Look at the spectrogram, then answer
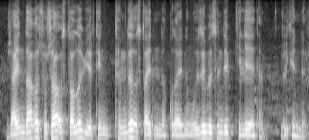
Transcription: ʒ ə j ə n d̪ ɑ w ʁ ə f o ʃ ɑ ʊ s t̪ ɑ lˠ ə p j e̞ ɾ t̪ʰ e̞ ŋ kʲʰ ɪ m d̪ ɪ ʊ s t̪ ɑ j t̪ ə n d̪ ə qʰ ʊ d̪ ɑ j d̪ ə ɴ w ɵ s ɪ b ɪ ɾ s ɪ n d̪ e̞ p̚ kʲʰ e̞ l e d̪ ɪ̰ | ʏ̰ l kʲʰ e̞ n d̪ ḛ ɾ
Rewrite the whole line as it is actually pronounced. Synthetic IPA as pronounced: ʒ ɑ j ə n d̪ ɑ ʁ ə ʃ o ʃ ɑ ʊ s t̪ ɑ lˠ ə p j e̞ ɾ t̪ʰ e̞ ŋ kʲʰ ɪ m d̪ ɪ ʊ s t̪ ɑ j t̪ ə n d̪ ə qʰ ʊ d̪ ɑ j d̪ ə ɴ w ɵ z ɪ b ɪ l s ɪ n d̪ e̞ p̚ kʲʰ e̞ l e d̪ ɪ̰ | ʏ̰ l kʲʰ e̞ n d̪ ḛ ɾ

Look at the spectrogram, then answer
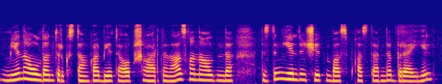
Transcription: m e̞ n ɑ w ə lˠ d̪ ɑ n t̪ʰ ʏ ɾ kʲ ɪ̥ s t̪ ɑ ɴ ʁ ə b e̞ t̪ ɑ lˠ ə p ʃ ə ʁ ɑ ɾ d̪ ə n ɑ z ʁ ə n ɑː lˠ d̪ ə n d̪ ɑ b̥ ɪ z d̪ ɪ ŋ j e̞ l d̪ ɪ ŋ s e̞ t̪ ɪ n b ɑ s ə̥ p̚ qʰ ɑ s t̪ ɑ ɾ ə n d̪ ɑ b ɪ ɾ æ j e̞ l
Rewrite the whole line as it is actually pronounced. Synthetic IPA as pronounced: m e̞ n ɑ w ə lˠ d̪ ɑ n t̪ʰ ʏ ɾ kʲ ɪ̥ s t̪ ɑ ɴ ʁ ɑ b e̞ t̪ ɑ lˠ ə p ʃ ə ʁ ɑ ɾ d̪ ə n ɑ z ʁ ɑ n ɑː lˠ d̪ ə n d̪ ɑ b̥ ɪ z d̪ ɪ ŋ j e̞ l d̪ ɪ ŋ ʃ e̞ t̪ ɪ n b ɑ s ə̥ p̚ qʰ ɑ s t̪ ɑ ɾ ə n d̪ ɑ b ɪ ɾ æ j e̞ l

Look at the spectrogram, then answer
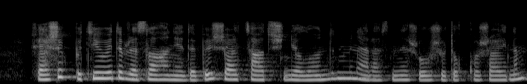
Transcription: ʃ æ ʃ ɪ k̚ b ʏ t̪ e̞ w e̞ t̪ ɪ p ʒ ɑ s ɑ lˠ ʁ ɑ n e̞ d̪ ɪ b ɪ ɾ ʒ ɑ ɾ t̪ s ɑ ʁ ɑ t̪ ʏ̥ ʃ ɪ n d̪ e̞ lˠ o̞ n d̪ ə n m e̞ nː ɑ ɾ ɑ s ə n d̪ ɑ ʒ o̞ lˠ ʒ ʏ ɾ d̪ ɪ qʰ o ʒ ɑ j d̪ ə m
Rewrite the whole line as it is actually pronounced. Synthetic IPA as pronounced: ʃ æ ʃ ɪ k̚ b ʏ t̪ e̞ w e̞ t̪ ɪ p ʒ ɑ s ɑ lˠ ʁ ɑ n e̞ d̪ ɪ b ɪ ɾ ʒ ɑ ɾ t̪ s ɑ ʁ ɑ t̪ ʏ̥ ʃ ɪ n d̪ e̞ lˠ o̞ n d̪ ə n m e̞ n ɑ ɾ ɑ s ə n d̪ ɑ ʒ o̞ lˠ ʒ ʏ ɾ d̪ ɪ qʰ o ʒ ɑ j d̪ ə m

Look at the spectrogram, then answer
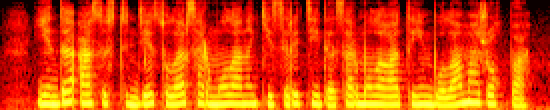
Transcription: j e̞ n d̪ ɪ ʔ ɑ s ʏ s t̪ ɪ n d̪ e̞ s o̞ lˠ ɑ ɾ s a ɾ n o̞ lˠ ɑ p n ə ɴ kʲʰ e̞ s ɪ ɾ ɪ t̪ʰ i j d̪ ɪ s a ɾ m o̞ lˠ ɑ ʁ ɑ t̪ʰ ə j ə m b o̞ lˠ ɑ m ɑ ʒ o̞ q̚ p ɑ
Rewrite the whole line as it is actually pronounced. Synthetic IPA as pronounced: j e̞ n d̪ ɪ ʔ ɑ s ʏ s t̪ ɪ n d̪ e̞ s o̞ lˠ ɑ ɾ s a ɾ m o̞ lˠ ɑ n ə ɴ kʲʰ e̞ s ɪ ɾ ɪ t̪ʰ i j d̪ ɪ s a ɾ m o̞ lˠ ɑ ʁ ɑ t̪ʰ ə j ə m b o̞ lˠ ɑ m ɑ ʒ o̞ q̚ p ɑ

